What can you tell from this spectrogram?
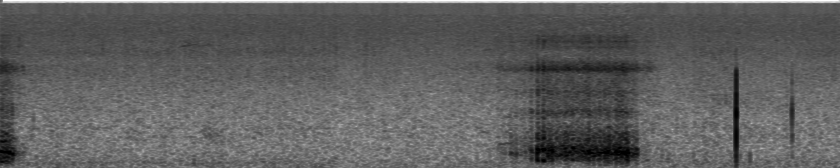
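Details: Dreaming dog in a quiet room, letting out one drawn-out, wheezy snore midway, followed by a couple of faint clicks and a long hush of stillness.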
